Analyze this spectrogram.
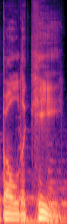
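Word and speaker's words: Boulder Cay: and a portrait of merrick and his son boulder key which is now a tall tale location started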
